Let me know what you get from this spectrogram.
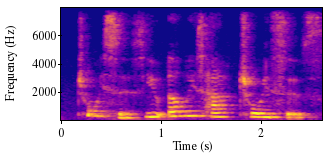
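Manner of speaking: put-on soft, gently spoken English accent. Recalling a woman's words, say them in a soft English accent. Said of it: "In the softest voice".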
